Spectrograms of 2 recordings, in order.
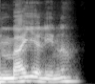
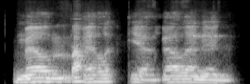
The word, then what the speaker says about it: myelin: So you have to work on myelin. Myelin? Melanin. No, myelin.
